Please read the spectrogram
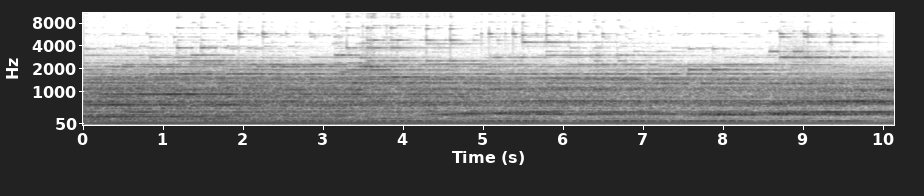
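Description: Large gongs of a three-gong set struck with a mallet in turn, their overlapping tones sustaining as one continuous ringing wash, with bright metallic tinkling high above it.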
